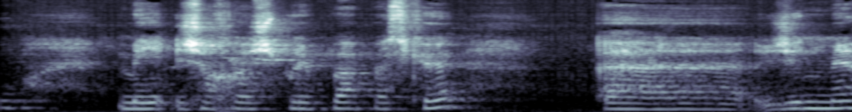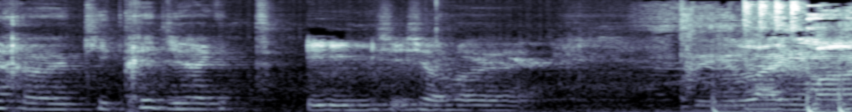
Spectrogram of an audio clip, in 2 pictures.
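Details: Stuttering in a French-speaking woman who says she stutters.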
